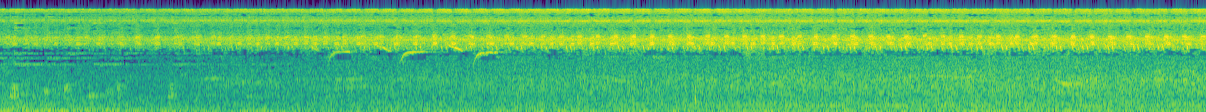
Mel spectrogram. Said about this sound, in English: Insects.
